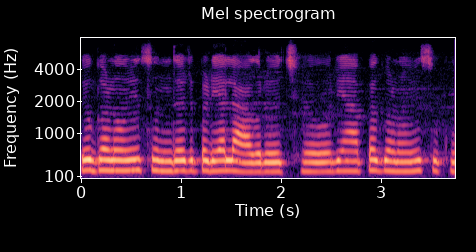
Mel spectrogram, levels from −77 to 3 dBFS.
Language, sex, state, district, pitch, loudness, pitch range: Rajasthani, female, Rajasthan, Nagaur, 210 Hz, -14 LUFS, 195-215 Hz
